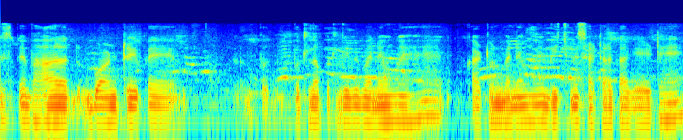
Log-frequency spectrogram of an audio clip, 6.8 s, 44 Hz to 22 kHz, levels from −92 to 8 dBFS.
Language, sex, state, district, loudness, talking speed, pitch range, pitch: Hindi, male, Uttar Pradesh, Jalaun, -20 LUFS, 165 wpm, 100-105 Hz, 100 Hz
